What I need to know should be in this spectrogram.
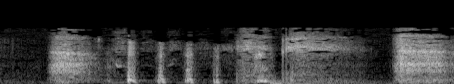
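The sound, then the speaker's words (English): A deep breath drawn in and let out: a broad, airy rush that swells and fades, a few short soft clicks, a longer steady breath, then a final loud breath at the end. “I take a deep breath”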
